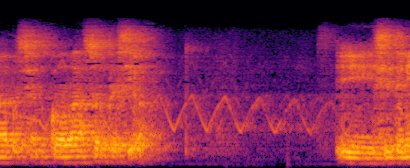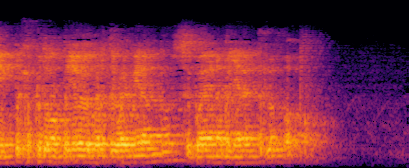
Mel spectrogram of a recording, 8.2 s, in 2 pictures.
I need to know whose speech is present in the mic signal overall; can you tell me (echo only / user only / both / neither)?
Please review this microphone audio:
echo only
